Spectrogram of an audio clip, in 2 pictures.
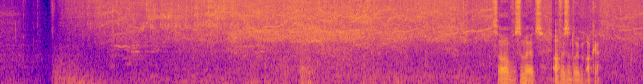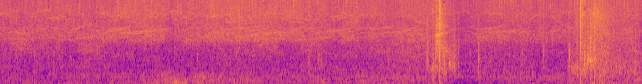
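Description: Torches crackle and hiss as they burn.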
